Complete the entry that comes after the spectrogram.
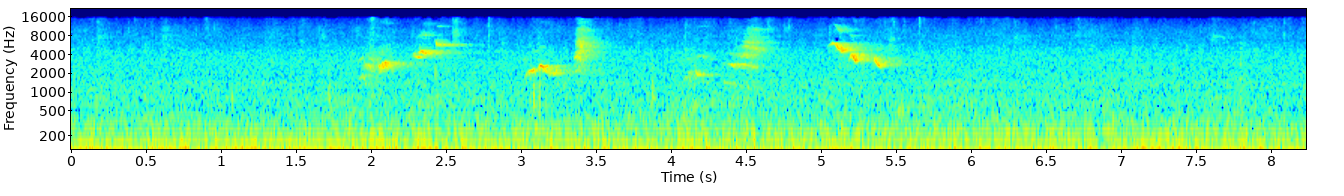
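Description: Small birds calling: a run of short, sharp chirps, each sliding quickly down in pitch, bunched between about two and five and a half seconds in, over a steady hiss and low rumble.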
